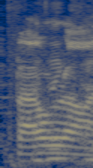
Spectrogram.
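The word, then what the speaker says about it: bodhrán: like, I don't know, how do you pronounce it in Ireland, Virgil? Bowron. I think we say it baran in here, but that sounds like a bastardization of the pronunciation.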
